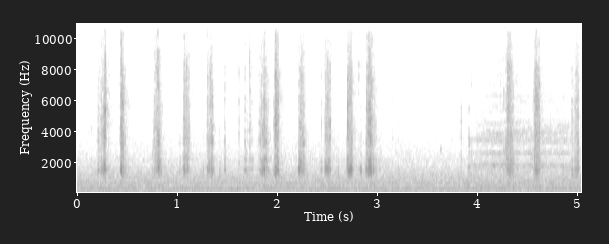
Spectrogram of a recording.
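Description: A puzzle cube clicks and clacks rapidly as it is turned by hand.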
